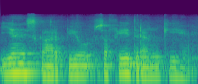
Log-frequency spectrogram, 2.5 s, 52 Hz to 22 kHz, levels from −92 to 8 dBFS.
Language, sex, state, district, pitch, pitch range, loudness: Hindi, male, Manipur, Imphal West, 100 Hz, 95-110 Hz, -16 LUFS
